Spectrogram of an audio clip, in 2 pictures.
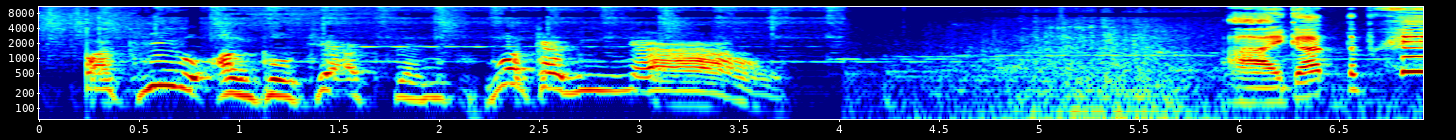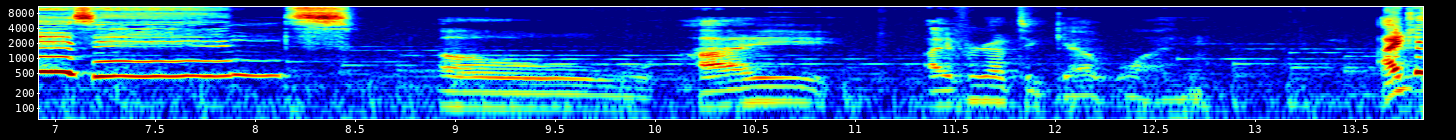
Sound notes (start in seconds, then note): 4.0 automatic door opens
